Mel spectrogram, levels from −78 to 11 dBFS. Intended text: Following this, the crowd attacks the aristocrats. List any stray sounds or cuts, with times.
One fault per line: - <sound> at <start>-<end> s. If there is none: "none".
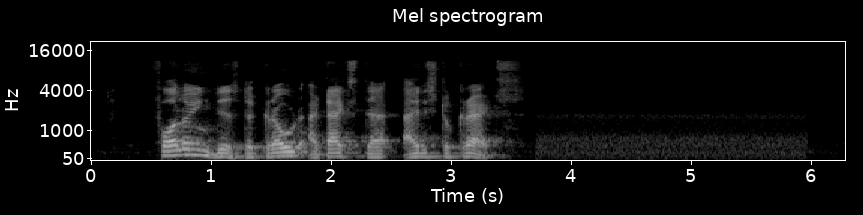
none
